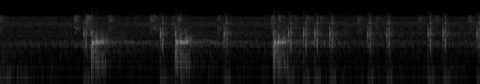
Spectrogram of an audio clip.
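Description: Short menu beeps and clicks sound in quick succession.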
